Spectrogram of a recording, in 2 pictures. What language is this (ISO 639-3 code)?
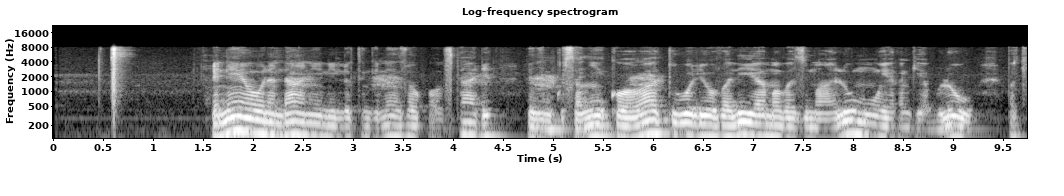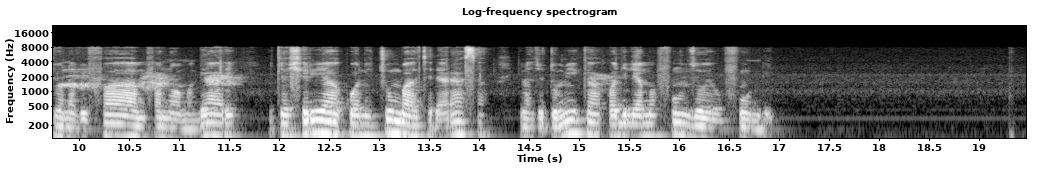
swa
